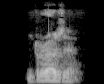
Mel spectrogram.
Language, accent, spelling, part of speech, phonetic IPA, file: Catalan, Valencia, rosa, noun / adjective, [ˈrɔ.za], LL-Q7026 (cat)-rosa.wav
- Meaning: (noun) 1. rose (a flower of the rose plant) 2. rose (a purplish-red or pink colour); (adjective) pink (color/colour)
